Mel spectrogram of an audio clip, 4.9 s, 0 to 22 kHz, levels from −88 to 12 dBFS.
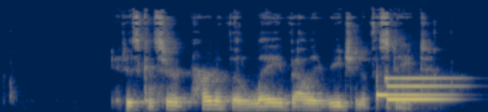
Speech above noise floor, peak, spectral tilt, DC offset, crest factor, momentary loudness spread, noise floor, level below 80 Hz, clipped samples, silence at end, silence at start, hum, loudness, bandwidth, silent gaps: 70 dB; -2 dBFS; -4.5 dB/octave; under 0.1%; 16 dB; 10 LU; -85 dBFS; -68 dBFS; under 0.1%; 0.25 s; 1.25 s; none; -16 LUFS; 16 kHz; none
